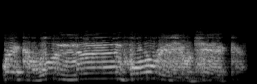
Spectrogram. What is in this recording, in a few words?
Cb Trucker Radio; Radio Voice; Blastwave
